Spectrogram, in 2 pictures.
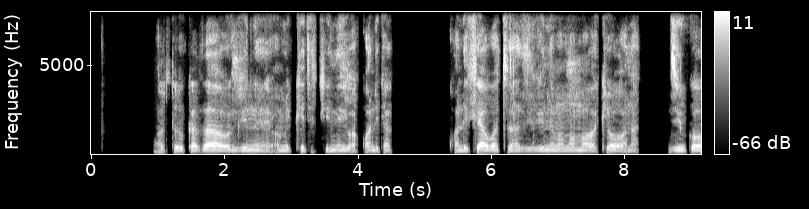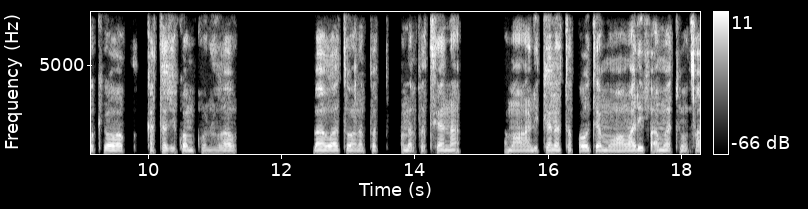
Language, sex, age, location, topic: Swahili, male, 18-24, Wajir, government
